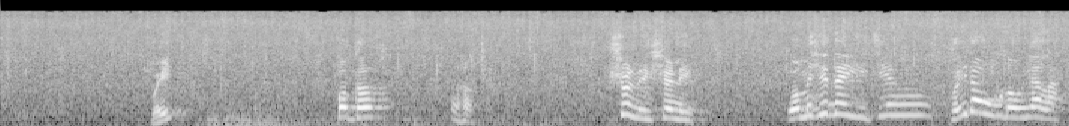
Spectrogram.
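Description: A young man speaks cheerfully into a phone close by.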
